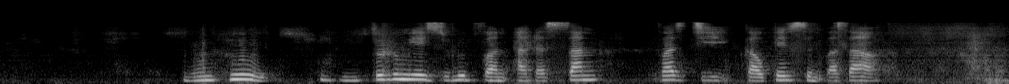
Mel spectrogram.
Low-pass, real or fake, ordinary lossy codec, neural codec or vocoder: 7.2 kHz; fake; AAC, 32 kbps; codec, 16 kHz, 0.7 kbps, FocalCodec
